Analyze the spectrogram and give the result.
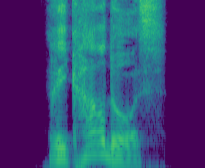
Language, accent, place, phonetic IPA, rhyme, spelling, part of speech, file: German, Germany, Berlin, [ʁiˈkaʁdos], -aʁdos, Ricardos, noun, De-Ricardos.ogg
- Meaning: 1. genitive singular of Ricardo 2. plural of Ricardo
